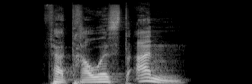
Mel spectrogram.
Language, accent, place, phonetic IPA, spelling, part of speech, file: German, Germany, Berlin, [fɛɐ̯ˌtʁaʊ̯əst ˈan], vertrauest an, verb, De-vertrauest an.ogg
- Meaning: second-person singular subjunctive I of anvertrauen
